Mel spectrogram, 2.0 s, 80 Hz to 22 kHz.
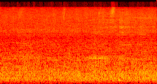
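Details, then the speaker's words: Normal running on a 1989 Homestead Universal 52-inch ceiling fan on high speed, after oiling the bearings. Only a soft, even rush of air is heard, with no ticking, squeal or rumble. "And that it's that stuff takes a while to work, but once it's really gotten into the bearings, it does do a pretty good job because as you can hear, you like can't even hear it anymore."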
